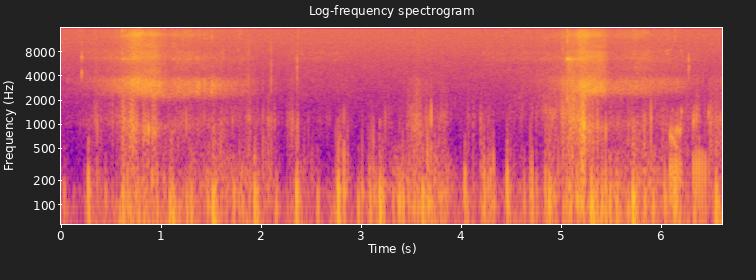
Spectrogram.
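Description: Quick, steady low thumping heartbeats, a fast rate after light exercise, with brief soft rustling in the background.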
